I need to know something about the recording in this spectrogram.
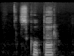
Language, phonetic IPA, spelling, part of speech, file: Polish, [ˈskutɛr], skuter, noun, LL-Q809 (pol)-skuter.wav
